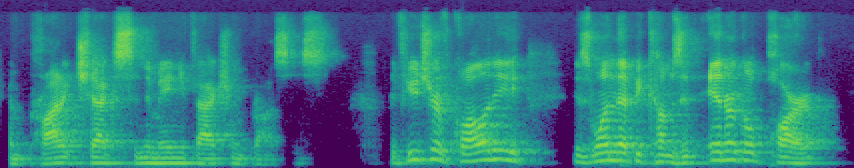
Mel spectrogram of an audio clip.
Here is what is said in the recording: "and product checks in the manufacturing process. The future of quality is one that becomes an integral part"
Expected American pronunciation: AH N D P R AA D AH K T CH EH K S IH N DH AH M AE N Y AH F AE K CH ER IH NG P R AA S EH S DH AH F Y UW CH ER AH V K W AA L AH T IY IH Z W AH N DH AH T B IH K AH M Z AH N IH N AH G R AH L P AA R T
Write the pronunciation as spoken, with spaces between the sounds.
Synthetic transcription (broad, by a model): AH N P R AA D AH K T CH EH K S IH N DH AH M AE N Y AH F AE K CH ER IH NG P R AA S EH S DH AH F Y UW CH ER AH V K W AA L AH T IY IH Z W AH N DH AH T B IH K AH M Z AH N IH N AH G L P AA R T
